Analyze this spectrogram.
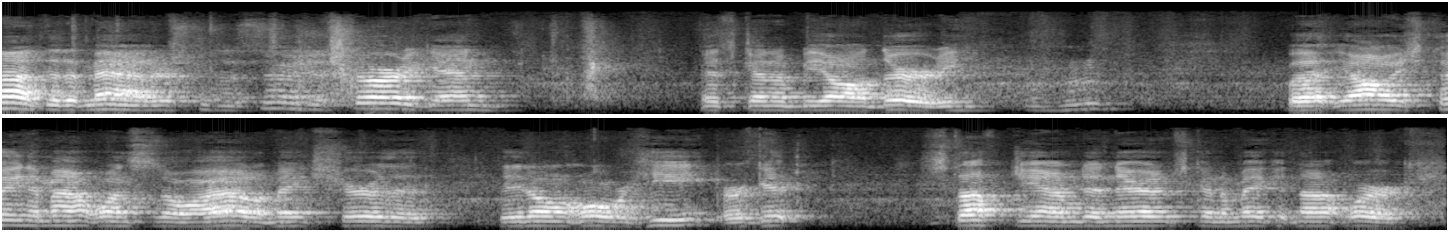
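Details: Adult speaker; ordinary speech.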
